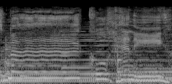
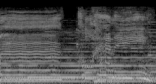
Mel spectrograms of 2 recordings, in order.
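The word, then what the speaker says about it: McElhenney: Pronouncing all those N's and E's and H's can perplex them. So here's a little birthday gift from all your mates in Wrexham. It's McElhenny, McElhenny. What ways to massacre and mispronounce it, there are many. – McElhenny. – It's McElhenny. – McElhenny. – McElhenny. – McElhenny. – If there was doubt, now there won't be any.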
